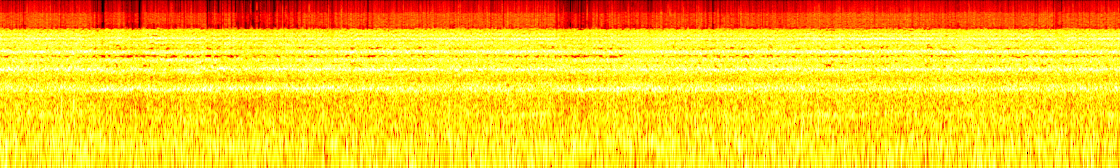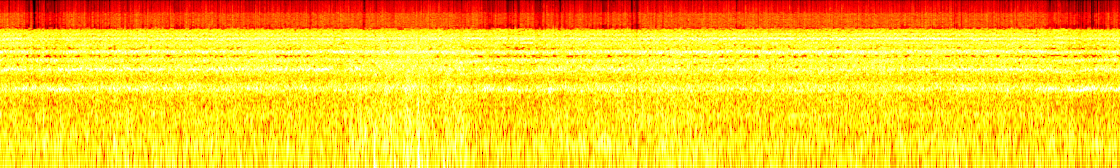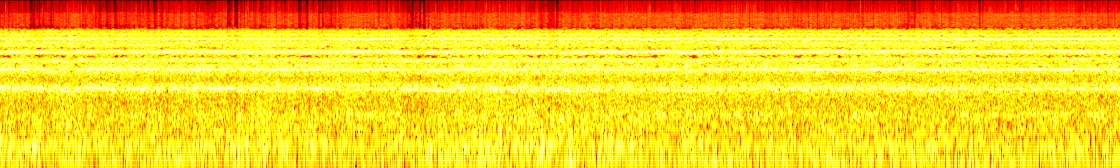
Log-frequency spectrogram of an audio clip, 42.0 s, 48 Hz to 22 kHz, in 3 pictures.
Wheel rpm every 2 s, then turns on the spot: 230, 230, 230, 230, 230, 230, 230, 230, 230, 220, 220, 220, 220, 230, 230, 230, 230, 230, 230, 230, 230.
none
